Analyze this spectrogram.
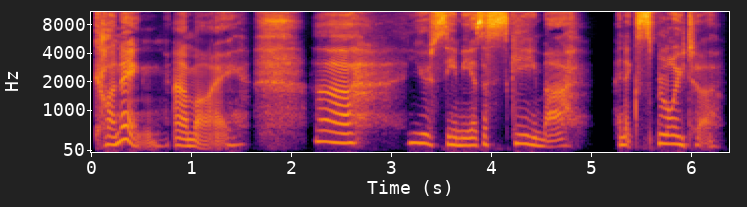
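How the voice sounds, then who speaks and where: A woman's voice: fairly low pitch, animated, takes it slowly, a little mellow, no echo, studio quality. A woman voicing a sly, seductive half-devil schemer in a video game, purring, teasing and condescending with theatrical flair. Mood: smug, teasing.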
